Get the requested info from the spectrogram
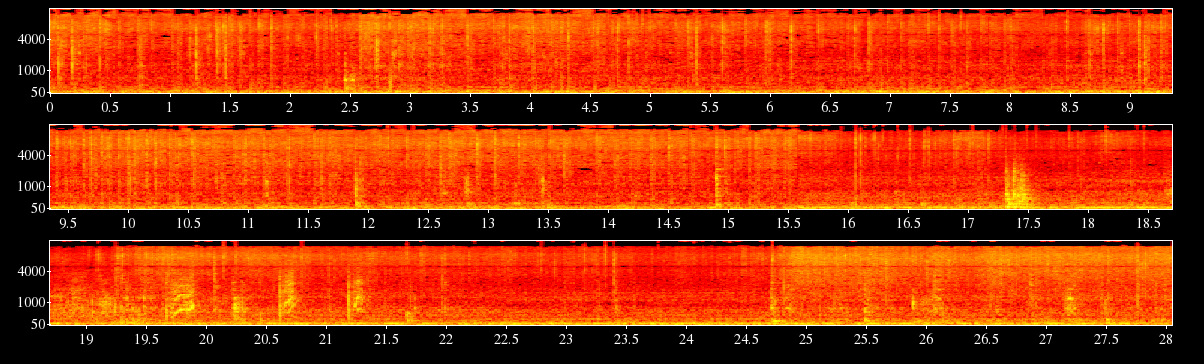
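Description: Food sizzling and frying in a pan: a dense, steady crackle over a low hum, with a few sharper knocks or scrapes about two-thirds of the way through. The sizzle grows a little louder near the end.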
